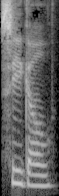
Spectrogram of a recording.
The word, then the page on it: seagull: American English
